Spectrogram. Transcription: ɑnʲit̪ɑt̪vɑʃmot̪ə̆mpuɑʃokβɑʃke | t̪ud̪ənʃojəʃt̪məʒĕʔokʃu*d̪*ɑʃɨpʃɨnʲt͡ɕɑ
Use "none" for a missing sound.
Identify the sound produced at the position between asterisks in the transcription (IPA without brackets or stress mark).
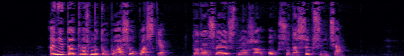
d̪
